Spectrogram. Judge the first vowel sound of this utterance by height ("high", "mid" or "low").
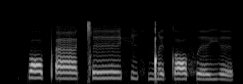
low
